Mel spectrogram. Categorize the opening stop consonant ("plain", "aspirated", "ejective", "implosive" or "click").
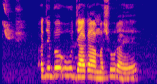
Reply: implosive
